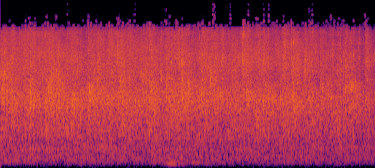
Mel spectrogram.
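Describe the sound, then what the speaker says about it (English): A crowd applauds Cardinal Dolan at a governor's event on an education proposal, a dense, even roar of clapping that continues steadily for several seconds without any speech. "Let's give Cardinal Dolan another round of applause."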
